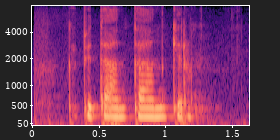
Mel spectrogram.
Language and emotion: Russian, neutral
